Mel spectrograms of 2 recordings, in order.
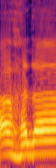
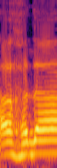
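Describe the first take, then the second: No difference in how they are said.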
